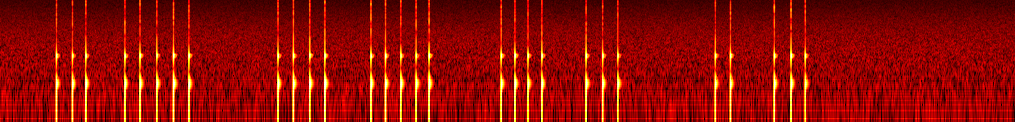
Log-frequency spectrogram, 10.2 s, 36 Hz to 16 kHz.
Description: Tap code, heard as taps on a table, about 7 knocks a second. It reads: PUSH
